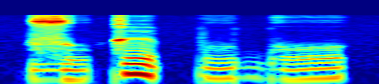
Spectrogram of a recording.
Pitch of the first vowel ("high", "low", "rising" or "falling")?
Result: low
